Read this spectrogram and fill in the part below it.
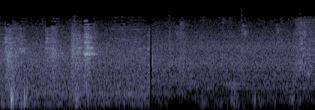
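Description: A metal ruler clinks against a wooden log.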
